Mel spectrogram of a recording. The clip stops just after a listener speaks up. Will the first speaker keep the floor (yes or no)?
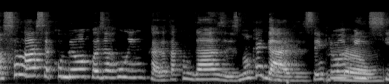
no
